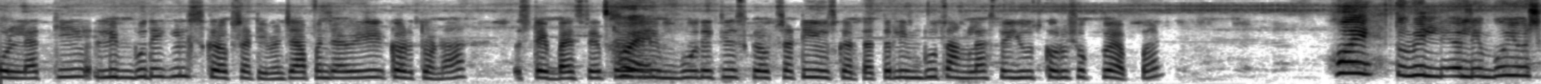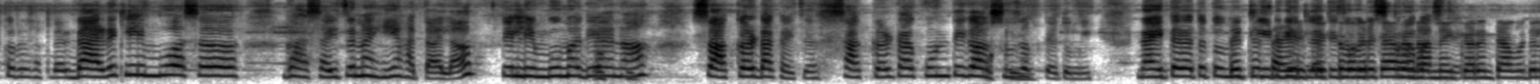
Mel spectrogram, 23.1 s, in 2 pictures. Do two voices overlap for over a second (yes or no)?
yes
